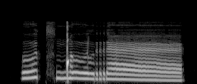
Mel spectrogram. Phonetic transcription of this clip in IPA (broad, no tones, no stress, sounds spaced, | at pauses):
ɤ t͡s ŋ͡ǃ ɤː l r æː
